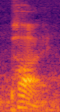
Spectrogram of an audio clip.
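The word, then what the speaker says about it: Pau: of his city was pai-you or this pronounced pie and his wife's name was the bell the daughter of matrid the daughter of mezahab verse 40.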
